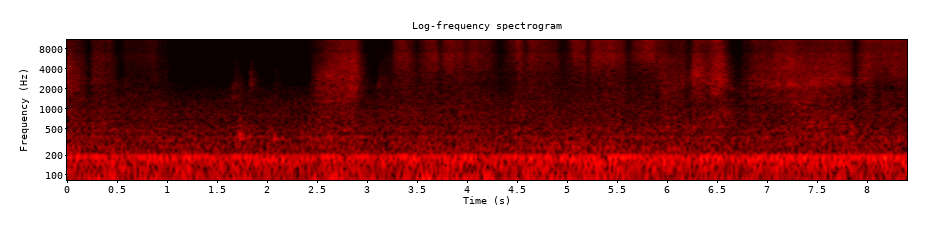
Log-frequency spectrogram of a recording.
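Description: Hand wet-sanding of a 1969 Corvette's fiberglass hood: sandpaper rasping over the filled panel in quick back-and-forth strokes, pausing for about a second and a half near the start, over a steady low hum. It is the smoothing stage before filler primer, done wet so that missed grooves and bumps can be felt.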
